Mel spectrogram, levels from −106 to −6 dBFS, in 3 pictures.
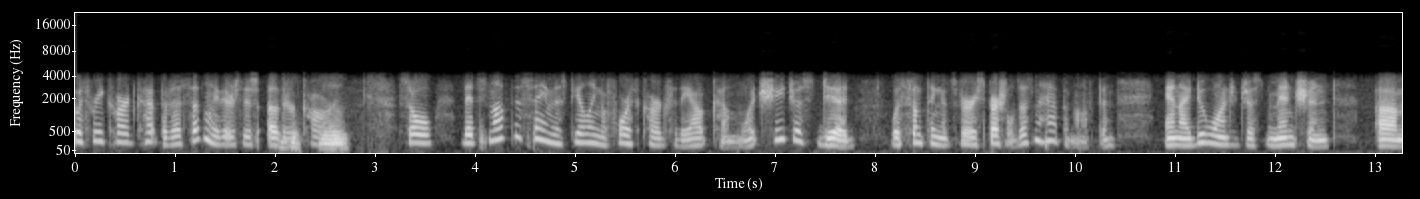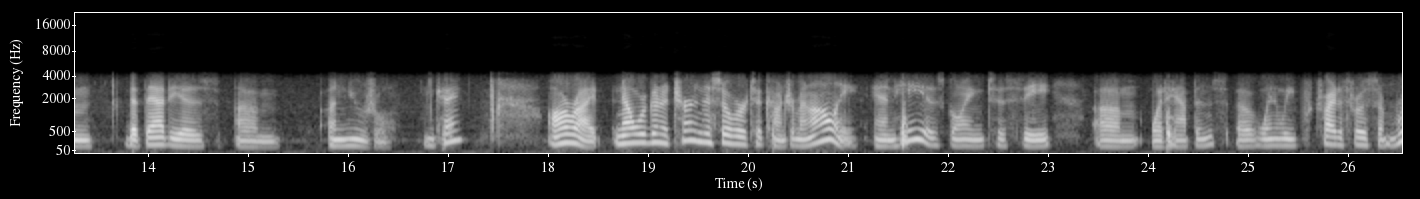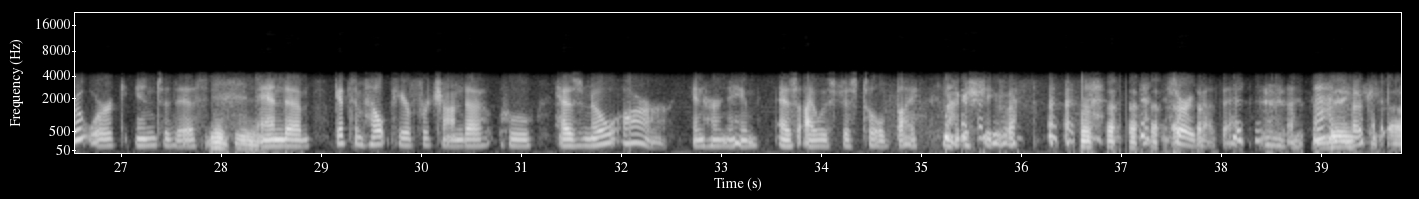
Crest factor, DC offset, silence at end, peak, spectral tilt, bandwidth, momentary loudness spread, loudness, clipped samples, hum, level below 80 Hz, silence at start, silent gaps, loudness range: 22 dB; under 0.1%; 0 s; -4 dBFS; -4 dB/octave; 4.5 kHz; 12 LU; -26 LUFS; under 0.1%; none; -64 dBFS; 0 s; none; 5 LU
